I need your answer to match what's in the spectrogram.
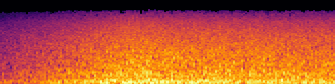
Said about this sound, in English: Now the dam is spilling,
